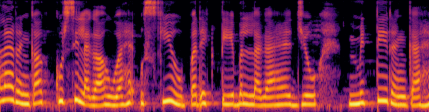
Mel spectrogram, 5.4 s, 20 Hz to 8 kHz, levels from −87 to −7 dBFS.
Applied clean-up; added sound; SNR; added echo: none; none; none; none.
